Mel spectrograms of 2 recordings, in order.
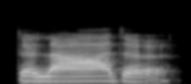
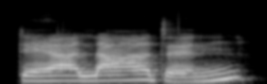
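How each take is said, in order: First: The word ends with a plain uh. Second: The word ends with the full en.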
